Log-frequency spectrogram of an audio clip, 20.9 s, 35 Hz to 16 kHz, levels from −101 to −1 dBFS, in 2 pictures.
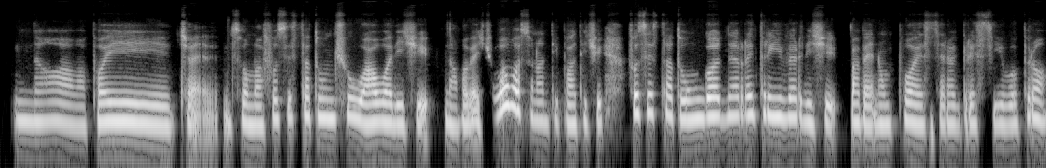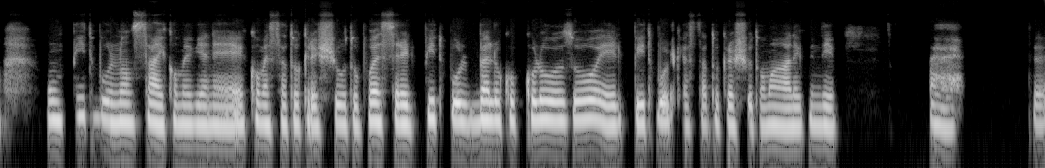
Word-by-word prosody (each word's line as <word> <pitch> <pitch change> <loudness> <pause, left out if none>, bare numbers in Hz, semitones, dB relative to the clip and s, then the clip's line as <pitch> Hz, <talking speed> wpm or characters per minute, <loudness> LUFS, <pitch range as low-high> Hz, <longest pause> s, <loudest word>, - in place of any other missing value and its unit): No, 190 -1 -1
ma 165 -1 -6
poi 185 -3 +4
cioè - - -2
insomma 175 -2 0
fosse 205 +4 -2
stato 225 +1 -1
un 215 - +4
chihuahua 190 -4 +4
dici 175 -2 0
no 175 -4 -2
vabbè - - +1
i - - +2
chihuahua 295 +5 +6
sono 215 -8 -5
antipatici, 180 -1 -3 0.2
fosse 255 +1 +3
stato 230 -5 +1
un 210 +1 +4
Golden 225 0 +5
Retriever 225 -2 +2
dici: 175 -2 -1
"Vabbè, 180 -3 +1
non 175 0 -1
può 190 +1 +1
essere 170 0 -2
aggressivo", 170 0 -4
però 205 +1 0 0.4
un 200 -1 -1
pitbull 220 -4 -5
non 185 0 0
sai 180 -1 -1
come 175 0 -3
viene 170 0 -2
come 180 -2 -3
è - - -1
stato 175 0 -5
cresciuto. 165 0 -4
Può 190 +5 0
essere 180 -1 +1
il 165 -1 -4
pitbull 190 -2 -1
bello 195 +1 +1
coccoloso 195 +1 0
e 180 -4 0
il 170 +2 -5
pitbull 175 - -3
che - - -13
è - - -9
stato 170 +2 -11
cresciuto 165 -1 -6
male, 160 -1 -2
quindi 165 -2 -5 1.0
eh. 160 -4 -7 0.7
Sì. 170 -1 -10
185 Hz, 160 wpm, -20 LUFS, 170-200 Hz, 1.0 s, chihuahua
